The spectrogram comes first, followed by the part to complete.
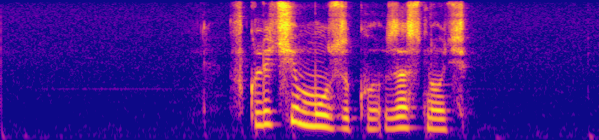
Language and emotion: Russian, neutral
